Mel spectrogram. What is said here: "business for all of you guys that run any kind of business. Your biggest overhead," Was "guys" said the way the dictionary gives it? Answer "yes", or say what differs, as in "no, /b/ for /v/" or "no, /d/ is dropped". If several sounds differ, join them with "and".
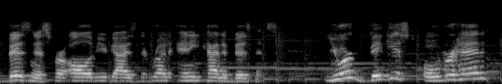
yes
